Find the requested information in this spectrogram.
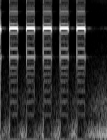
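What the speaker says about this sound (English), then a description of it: "Yeah, buzzer's still working." Loud, shrill electronic beeps from the buzzer on a drone flight control board come five times in quick, even succession, then stop and leave faint background noise.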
